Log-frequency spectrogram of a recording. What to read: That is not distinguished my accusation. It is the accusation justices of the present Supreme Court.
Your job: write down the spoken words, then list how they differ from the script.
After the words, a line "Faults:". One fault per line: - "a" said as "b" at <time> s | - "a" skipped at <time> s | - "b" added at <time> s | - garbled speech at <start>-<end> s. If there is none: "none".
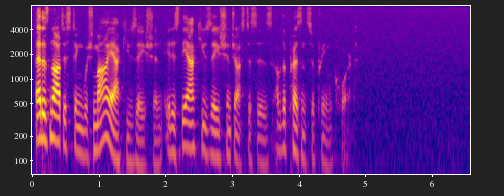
That is not distinguished my accusation. It is the accusation justices of the present Supreme Court.
Faults:
none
